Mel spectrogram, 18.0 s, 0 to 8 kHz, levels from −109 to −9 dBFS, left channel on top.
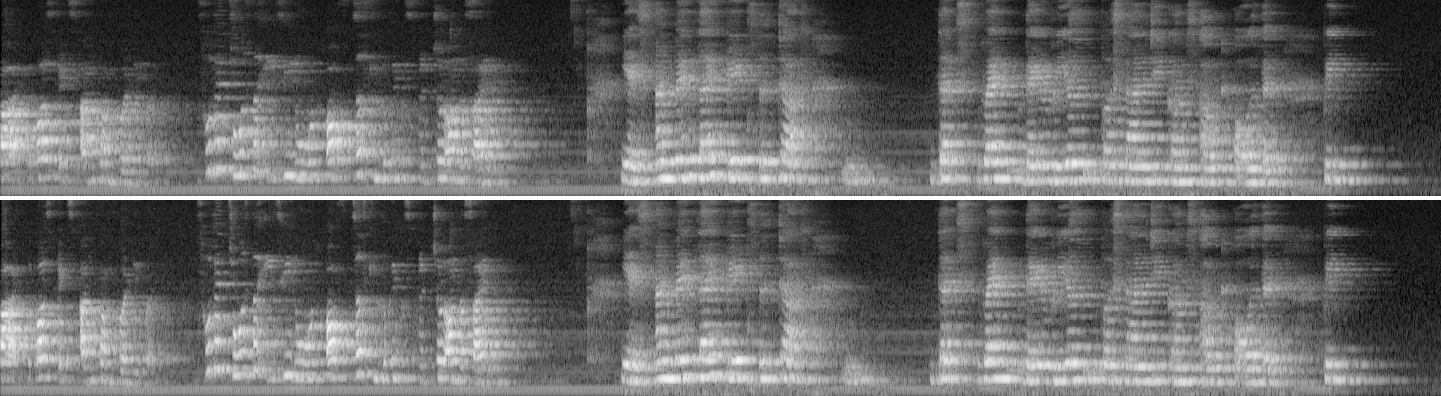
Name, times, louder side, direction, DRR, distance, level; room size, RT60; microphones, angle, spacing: voice 1, 0.0-2.0 2.5-6.2, right 3 dB, 75° right, 4 dB, 0.4 m, -24 dB
voice 2, 7.4-10.8 11.6-15.9 16.5-16.7, right 1 dB, 5° left, -8 dB, 0.8 m, -24 dB
3.2 x 2.6 x 3.3 m, 1.3 s
head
